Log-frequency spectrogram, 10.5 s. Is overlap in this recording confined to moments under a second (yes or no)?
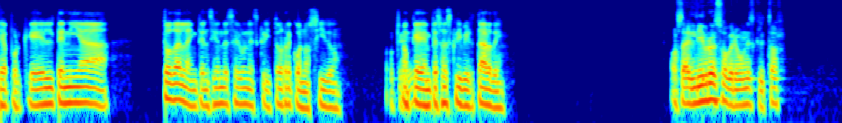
yes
